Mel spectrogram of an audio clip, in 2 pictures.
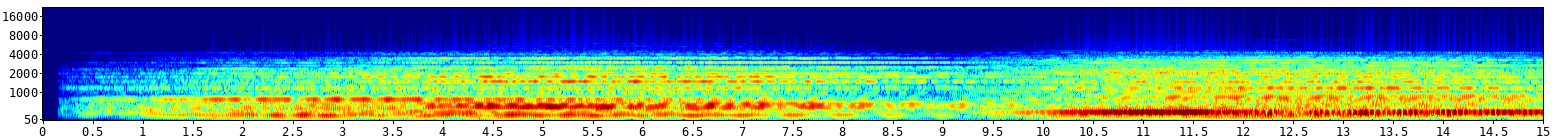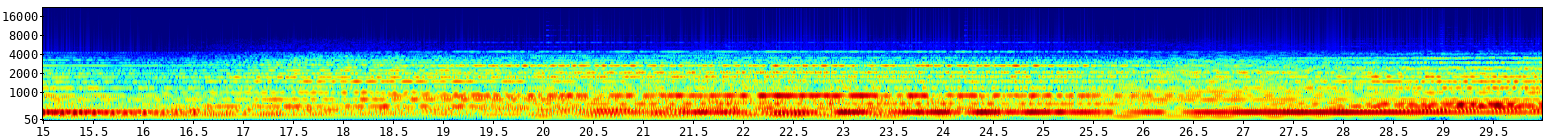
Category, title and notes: Soundscapes > Synthetic / Artificial
Ambient Subtly-changing New Age Soundscape by Moodscaper #003
Ambient relaxing soundscape improvised with Moodscaper on iPad. It’s relaxing, meditative and changing - but not too much. Recorded with AUM
Newage, relaxing, soundscape, relax, meditative, Dreamscape, moodscaper, ipad, relaxation, meditation, Ambient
